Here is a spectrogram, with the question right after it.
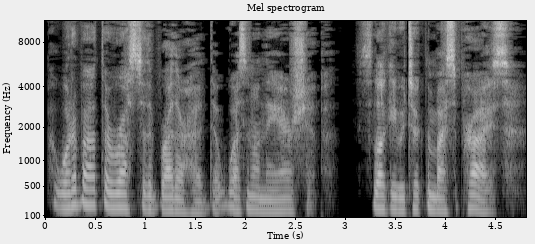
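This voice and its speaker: Game heroine, adult woman survivor, low register, firm and direct, dry booth recording. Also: brisk, a little mellow, no room sound. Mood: matter-of-fact. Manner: firm and direct, shifting between stern and sympathetic. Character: determined adult woman, pragmatic wasteland survivor. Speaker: player character. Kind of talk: game dialogue voice acting.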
